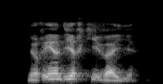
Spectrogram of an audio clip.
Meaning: not to look good, not to bode well
- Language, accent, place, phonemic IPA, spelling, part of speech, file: French, France, Lyon, /nə ʁjɛ̃ diʁ ki vaj/, ne rien dire qui vaille, verb, LL-Q150 (fra)-ne rien dire qui vaille.wav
